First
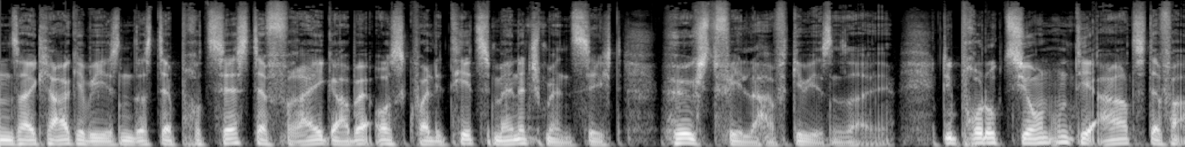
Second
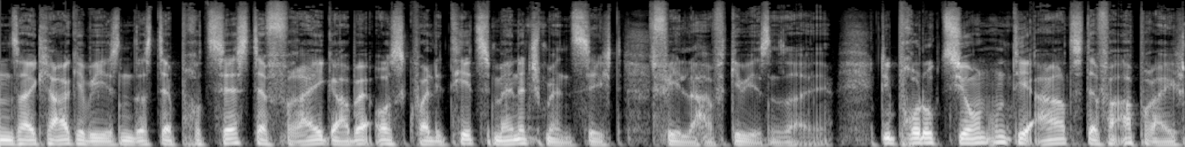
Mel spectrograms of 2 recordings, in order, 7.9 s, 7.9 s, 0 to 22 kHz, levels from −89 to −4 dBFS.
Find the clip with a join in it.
second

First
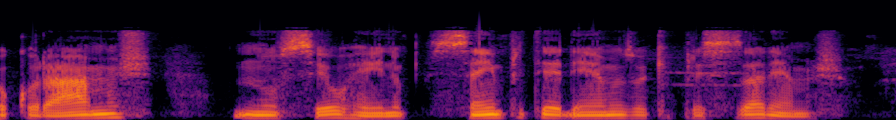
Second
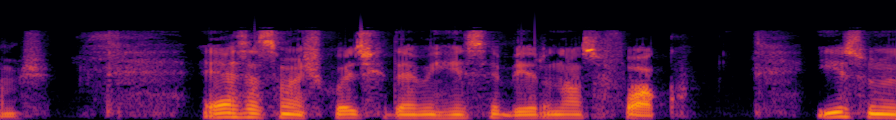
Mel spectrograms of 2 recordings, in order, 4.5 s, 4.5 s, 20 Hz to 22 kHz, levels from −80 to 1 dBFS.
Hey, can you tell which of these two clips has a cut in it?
first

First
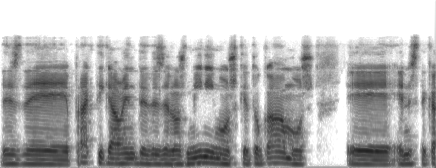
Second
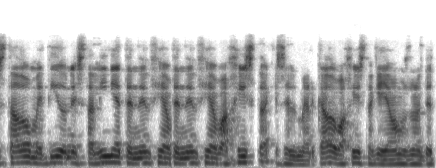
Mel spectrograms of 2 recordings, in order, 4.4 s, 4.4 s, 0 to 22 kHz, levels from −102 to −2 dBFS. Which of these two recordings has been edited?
second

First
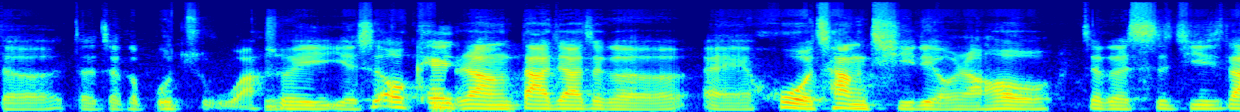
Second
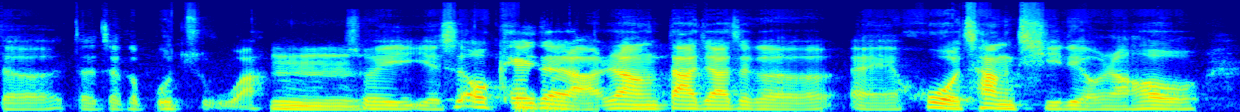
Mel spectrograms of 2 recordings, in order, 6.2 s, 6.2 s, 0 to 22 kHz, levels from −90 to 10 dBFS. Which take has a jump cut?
first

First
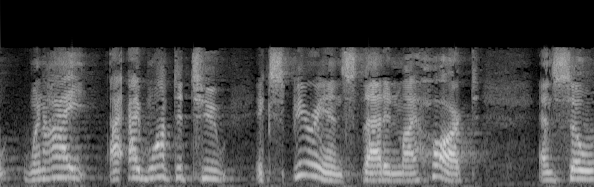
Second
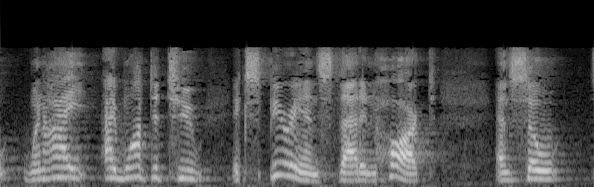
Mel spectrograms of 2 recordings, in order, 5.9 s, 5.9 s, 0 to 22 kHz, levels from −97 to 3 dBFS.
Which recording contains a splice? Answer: second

